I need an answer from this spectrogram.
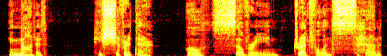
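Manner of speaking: usual speaking voice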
